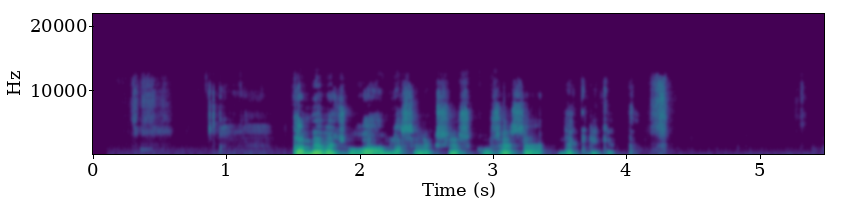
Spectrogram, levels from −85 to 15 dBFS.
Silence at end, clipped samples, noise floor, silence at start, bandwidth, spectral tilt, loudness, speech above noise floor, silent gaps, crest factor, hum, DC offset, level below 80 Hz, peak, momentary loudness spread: 1.2 s; under 0.1%; -74 dBFS; 1.5 s; 12.5 kHz; -6 dB/octave; -23 LUFS; 51 dB; none; 24 dB; none; under 0.1%; -72 dBFS; -2 dBFS; 26 LU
